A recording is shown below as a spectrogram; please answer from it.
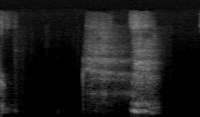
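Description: A man's short non-speech vocal sound at a conference microphone: a faint breath about a second in, then a brief louder throat sound.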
